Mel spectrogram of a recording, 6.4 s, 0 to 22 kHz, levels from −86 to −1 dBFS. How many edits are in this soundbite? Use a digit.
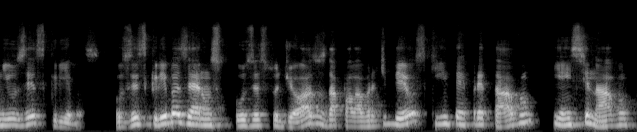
2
